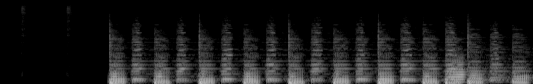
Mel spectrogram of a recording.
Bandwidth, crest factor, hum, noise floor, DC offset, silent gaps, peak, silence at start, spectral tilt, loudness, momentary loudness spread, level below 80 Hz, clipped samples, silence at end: 15.5 kHz; 16 dB; none; -61 dBFS; under 0.1%; none; -12 dBFS; 0.65 s; -7.5 dB/octave; -29 LUFS; 5 LU; -34 dBFS; under 0.1%; 0 s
